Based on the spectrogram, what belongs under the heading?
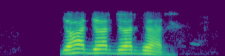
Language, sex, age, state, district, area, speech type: Santali, male, 45-60, Odisha, Mayurbhanj, rural, conversation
